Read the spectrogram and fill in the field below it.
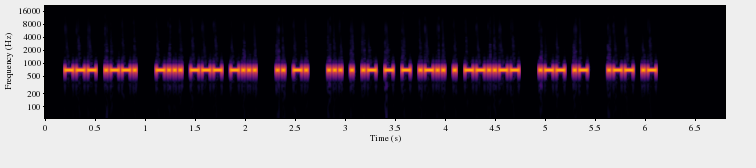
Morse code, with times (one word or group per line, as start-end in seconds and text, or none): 0.2-0.9 OP
1.1-2.1 BOB
2.3-2.6 IN
2.8-4.7 SEATTLE,
4.9-5.4 WA
5.6-6.1 WA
